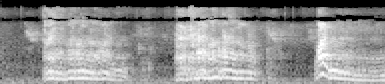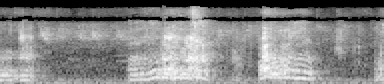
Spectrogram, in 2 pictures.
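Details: Forty-day-old Rottweiler puppy acting aggressive after a bath, giving rough, throaty growling barks about a second long, five bursts in under eight seconds, each harsh and noisy with a falling tone, over a low background hum.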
